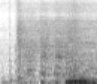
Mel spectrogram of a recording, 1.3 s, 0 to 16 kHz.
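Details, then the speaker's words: 2011 Mini Cooper Clubman with 34 trouble codes, check engine and traction control lights on: engine cranks and catches, then settles into an uneven low rumble right after start-up; running rough, cause unknown. "traction control light you kind of hear the the rough running of the vehicle"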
